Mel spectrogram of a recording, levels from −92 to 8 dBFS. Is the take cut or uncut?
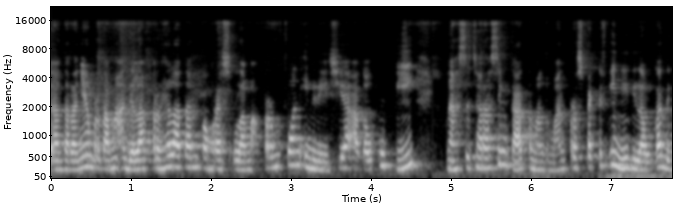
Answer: cut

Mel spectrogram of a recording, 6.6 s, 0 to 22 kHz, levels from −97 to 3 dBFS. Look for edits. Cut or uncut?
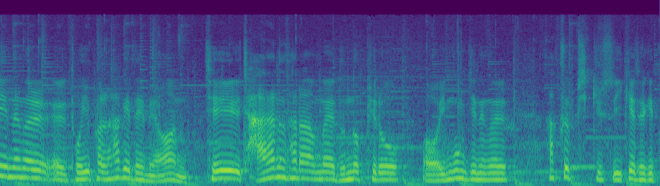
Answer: uncut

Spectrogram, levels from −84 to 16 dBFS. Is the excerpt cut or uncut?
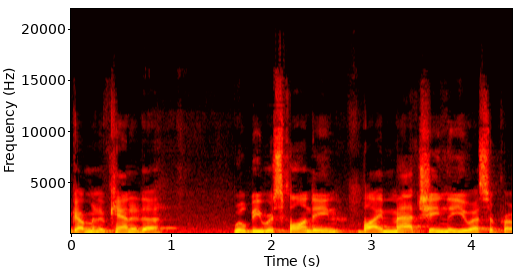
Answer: uncut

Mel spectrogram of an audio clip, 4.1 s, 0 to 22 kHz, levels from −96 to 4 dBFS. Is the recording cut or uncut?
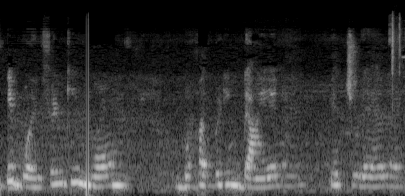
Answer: uncut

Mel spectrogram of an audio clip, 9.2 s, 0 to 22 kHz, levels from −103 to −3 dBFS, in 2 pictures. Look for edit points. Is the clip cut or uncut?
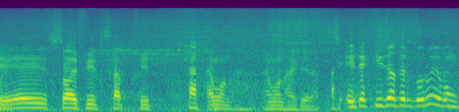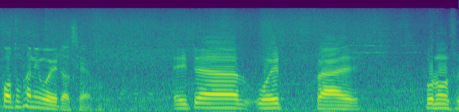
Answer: cut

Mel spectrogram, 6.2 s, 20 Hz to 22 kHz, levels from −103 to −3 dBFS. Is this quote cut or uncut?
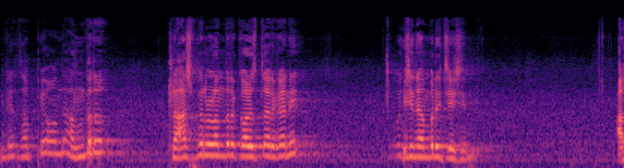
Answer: cut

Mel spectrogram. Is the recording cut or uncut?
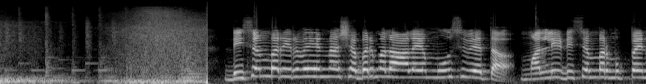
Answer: uncut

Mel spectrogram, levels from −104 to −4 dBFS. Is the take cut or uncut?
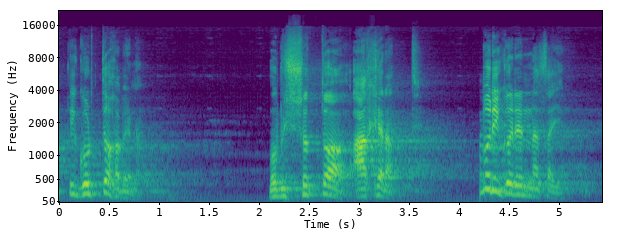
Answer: cut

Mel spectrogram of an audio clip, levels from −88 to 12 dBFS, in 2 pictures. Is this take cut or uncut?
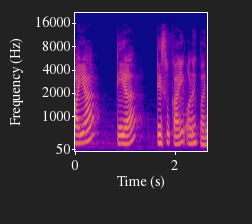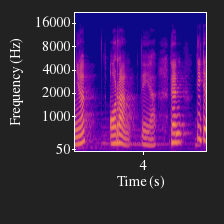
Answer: uncut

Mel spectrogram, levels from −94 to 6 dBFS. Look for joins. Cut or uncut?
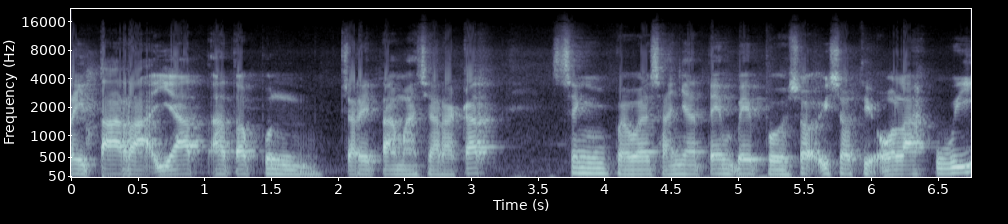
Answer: uncut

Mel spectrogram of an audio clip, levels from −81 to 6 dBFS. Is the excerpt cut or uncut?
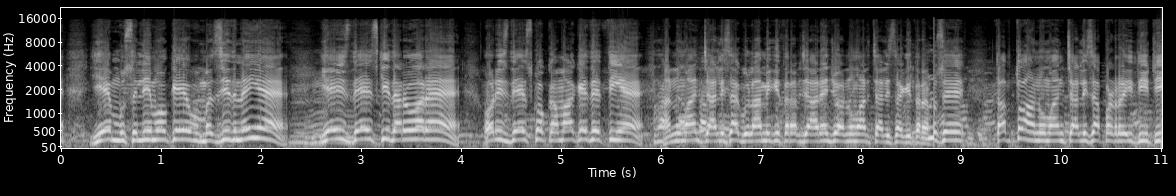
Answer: cut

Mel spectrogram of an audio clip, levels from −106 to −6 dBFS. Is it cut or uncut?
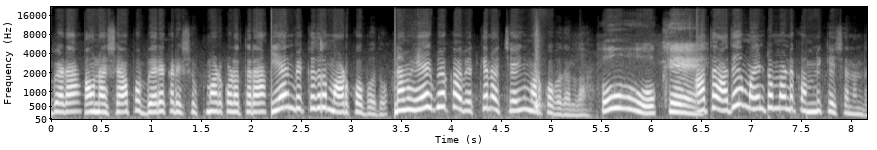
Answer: cut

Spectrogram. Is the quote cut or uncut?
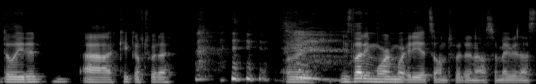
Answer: uncut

